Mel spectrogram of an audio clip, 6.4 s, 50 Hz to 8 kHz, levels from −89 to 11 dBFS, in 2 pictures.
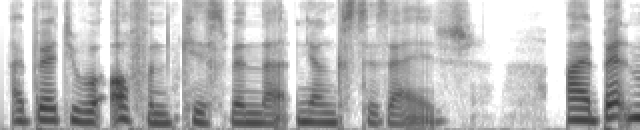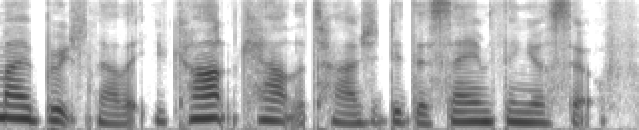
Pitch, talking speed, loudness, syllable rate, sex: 195 Hz, 255 wpm, -21 LUFS, 6.0 syllables/s, female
